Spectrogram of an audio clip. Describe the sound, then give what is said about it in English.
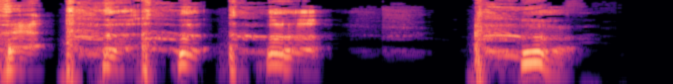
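A person fakes a rough, throaty coughing fit as if from inhaling spores: a quick run of hacking coughs, a brief pause with a faint wheeze, then one last drawn-out cough. “Lest he inhale some and begin coughing.”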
